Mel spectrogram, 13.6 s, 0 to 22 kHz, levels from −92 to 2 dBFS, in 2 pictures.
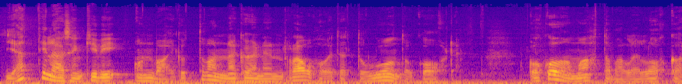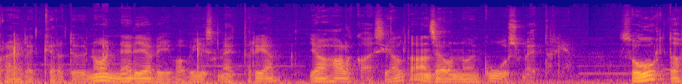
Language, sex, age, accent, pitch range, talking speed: Finnish, male, 30-49, native, 90-115 Hz, 95 wpm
